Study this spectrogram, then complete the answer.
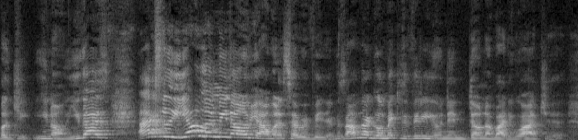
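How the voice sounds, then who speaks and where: A woman projects a raised voice at a high pitch, swinging very widely in pitch. Room echo is audible, and background noise is noticeable. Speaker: nail technician YouTuber. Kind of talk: casual tutorial vlog. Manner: loud, projecting voice; casual, chatty. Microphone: no microphone, camera audio.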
